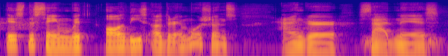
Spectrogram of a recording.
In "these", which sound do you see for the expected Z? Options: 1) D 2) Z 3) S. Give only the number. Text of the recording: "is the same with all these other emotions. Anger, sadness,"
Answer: 3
